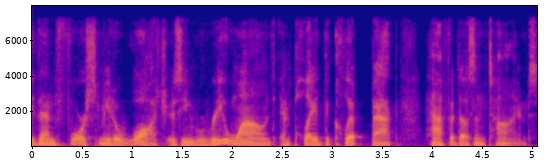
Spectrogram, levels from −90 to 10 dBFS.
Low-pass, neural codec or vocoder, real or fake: 7.2 kHz; vocoder, 44.1 kHz, 128 mel bands, Pupu-Vocoder; fake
